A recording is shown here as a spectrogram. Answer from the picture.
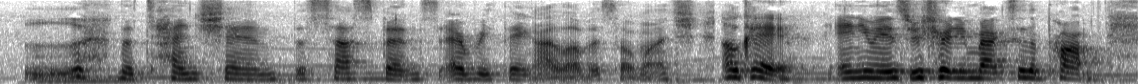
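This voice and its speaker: A woman at a fairly quick pace with ordinary pitch variation, over noticeable background noise. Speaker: book vlogger. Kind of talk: casual vlog. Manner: fast.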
